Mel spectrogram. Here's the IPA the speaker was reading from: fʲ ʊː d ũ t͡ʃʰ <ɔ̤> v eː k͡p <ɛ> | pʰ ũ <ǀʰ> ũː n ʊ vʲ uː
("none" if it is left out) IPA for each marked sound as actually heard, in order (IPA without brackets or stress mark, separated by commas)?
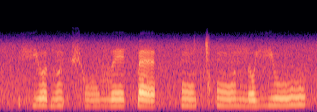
ɔ̤, ɛ, ǀʰ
